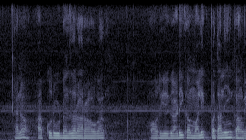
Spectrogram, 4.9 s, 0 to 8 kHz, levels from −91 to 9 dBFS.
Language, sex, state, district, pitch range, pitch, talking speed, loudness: Hindi, male, Jharkhand, Jamtara, 125-140 Hz, 130 Hz, 205 wpm, -35 LUFS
